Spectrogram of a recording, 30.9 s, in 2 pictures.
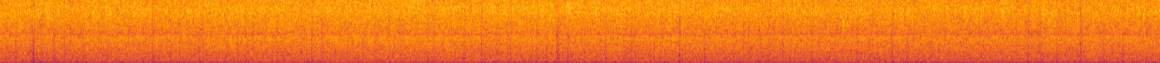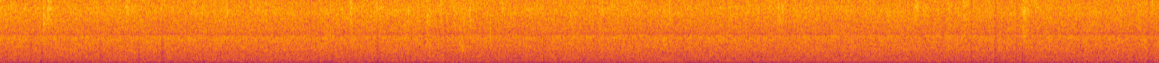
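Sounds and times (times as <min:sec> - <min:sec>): heavy rain on wooden deck: 0:00.0 - 0:30.9.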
